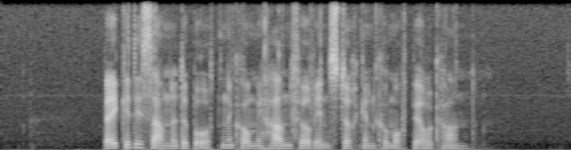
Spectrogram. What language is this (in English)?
Norwegian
